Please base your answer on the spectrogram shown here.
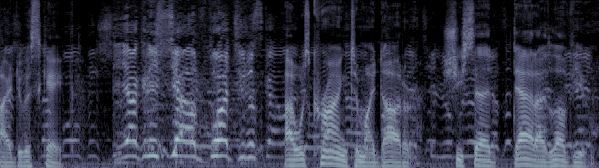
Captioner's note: through translator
